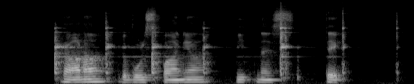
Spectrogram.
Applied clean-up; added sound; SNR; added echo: neural mask model RNNoise.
